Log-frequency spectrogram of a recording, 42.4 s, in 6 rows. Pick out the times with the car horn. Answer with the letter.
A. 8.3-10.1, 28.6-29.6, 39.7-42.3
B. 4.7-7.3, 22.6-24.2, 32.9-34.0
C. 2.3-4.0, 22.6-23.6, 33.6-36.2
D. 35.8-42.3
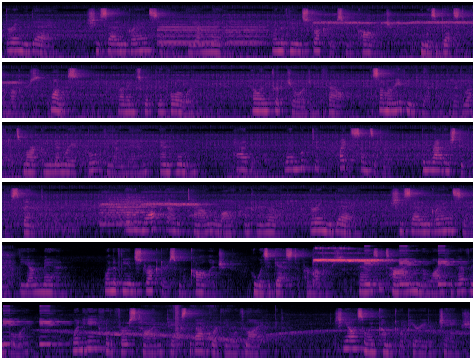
C.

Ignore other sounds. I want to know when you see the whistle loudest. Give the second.
33 s.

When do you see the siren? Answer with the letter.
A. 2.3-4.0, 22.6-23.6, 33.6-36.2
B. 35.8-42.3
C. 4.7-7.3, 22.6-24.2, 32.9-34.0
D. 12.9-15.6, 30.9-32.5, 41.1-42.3
B.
